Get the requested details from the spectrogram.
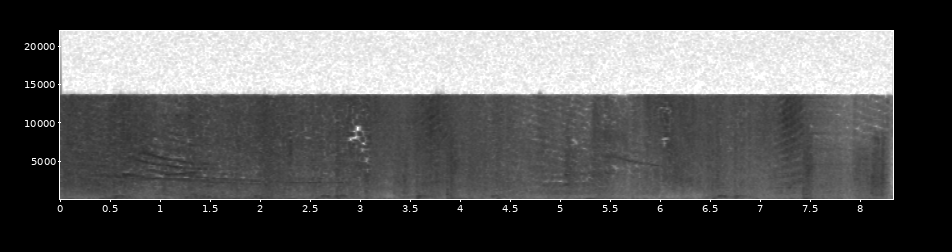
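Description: Explosions boom in a game battle.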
